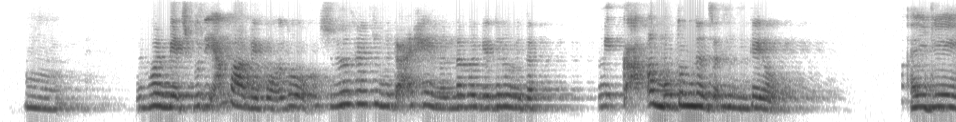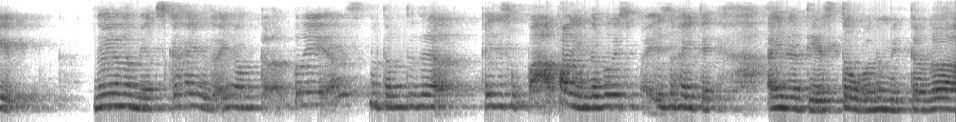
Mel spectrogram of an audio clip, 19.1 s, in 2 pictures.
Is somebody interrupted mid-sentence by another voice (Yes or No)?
No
